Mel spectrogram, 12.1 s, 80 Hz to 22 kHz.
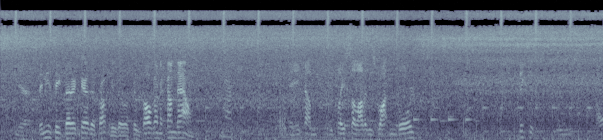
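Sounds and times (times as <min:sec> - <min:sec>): creek water rushing: 0:00.0 - 0:12.0.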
